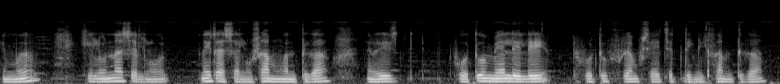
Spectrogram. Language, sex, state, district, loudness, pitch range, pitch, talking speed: Wancho, male, Arunachal Pradesh, Longding, -17 LUFS, 120-140 Hz, 130 Hz, 125 wpm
